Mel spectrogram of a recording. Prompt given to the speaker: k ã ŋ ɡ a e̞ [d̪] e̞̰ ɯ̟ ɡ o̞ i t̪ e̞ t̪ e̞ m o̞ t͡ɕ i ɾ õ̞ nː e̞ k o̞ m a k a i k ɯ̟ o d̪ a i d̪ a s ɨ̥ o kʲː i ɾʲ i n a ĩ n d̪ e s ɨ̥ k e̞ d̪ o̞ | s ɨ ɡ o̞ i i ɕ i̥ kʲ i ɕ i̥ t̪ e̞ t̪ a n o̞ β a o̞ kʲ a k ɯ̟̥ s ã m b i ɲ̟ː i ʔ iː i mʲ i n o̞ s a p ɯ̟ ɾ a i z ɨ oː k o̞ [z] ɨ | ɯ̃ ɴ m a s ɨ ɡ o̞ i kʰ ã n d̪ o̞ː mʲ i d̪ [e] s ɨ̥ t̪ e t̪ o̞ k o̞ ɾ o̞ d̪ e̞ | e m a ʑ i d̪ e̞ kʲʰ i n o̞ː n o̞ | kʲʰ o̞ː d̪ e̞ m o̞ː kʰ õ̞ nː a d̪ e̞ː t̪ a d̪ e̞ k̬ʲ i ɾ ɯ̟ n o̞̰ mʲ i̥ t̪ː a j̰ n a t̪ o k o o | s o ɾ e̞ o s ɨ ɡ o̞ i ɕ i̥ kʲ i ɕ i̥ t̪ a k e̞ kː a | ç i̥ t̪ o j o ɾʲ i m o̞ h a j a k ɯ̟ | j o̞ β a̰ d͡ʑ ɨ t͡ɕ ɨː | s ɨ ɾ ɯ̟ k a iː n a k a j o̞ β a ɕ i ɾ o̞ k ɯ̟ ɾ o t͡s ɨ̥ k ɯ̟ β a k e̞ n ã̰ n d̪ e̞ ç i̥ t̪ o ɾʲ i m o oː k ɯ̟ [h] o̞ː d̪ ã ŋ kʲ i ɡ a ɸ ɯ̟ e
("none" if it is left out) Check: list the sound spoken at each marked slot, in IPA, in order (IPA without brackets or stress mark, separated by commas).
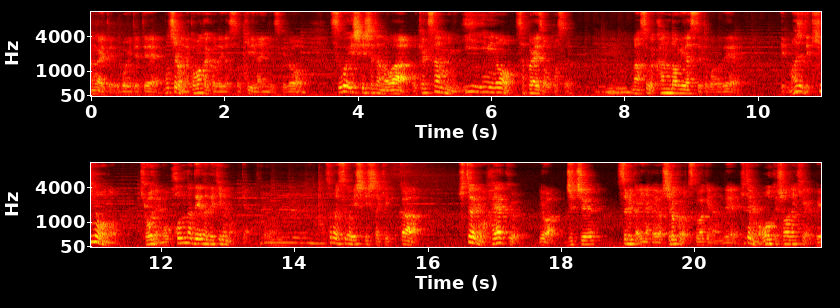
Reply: t̪, s, a, ɕ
